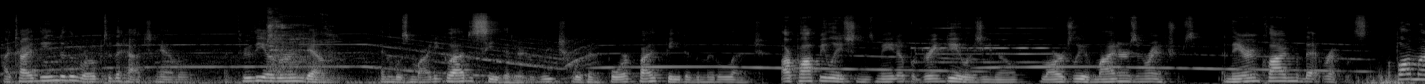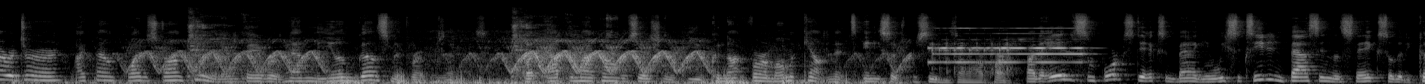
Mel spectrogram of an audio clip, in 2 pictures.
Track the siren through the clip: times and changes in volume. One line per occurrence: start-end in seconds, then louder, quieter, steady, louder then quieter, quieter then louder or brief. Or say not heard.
0.0-23.4 louder.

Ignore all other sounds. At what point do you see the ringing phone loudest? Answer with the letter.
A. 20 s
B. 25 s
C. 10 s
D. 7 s
B.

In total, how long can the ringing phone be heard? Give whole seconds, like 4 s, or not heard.
3 s.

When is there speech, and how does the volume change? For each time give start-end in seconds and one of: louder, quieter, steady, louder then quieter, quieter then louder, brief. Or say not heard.
0.0-28.4 steady.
